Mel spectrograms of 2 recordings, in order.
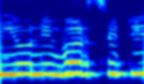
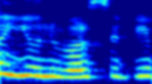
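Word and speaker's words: university: ठीक है, क्योंकि स्टार्ट ये किससे हो रहा है, वॉवेल से हो रहा है, बट ये प्रोनाउंस हम लोग करते हैं, ये यूनिवर्सिटी करते हैं, मतलब वाई साउंड प्रोड्यूस हो रहा है, तो इसमें हम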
